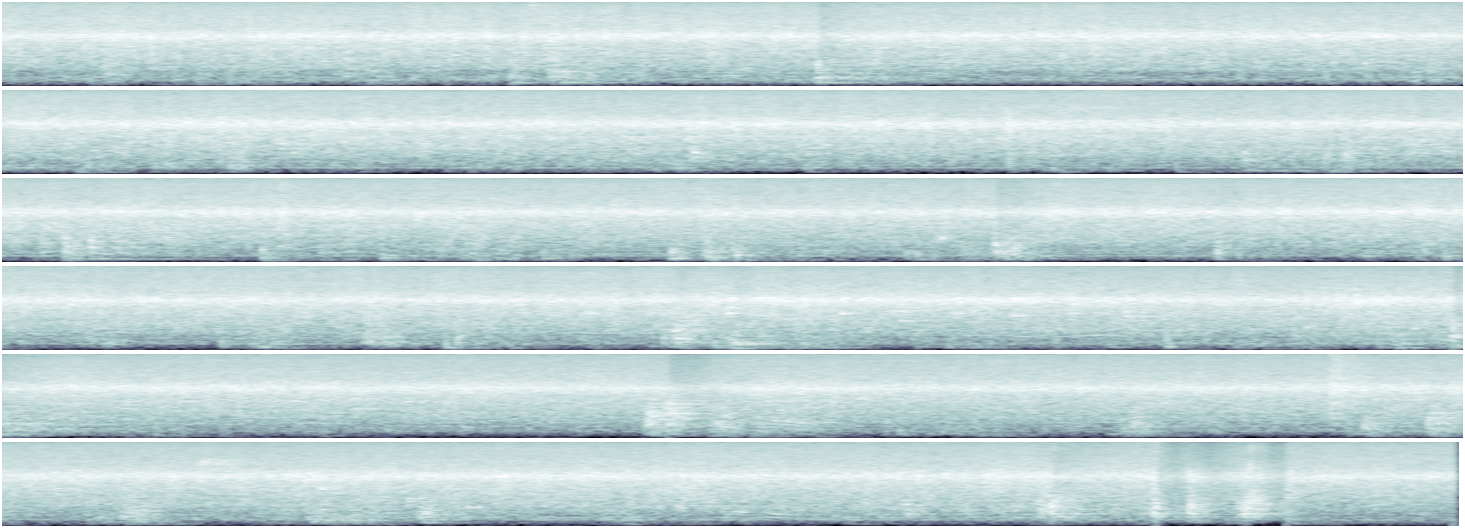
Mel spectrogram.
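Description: Steady rush of running water in a koi pond, with a low steady hum underneath and a few light knocks.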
